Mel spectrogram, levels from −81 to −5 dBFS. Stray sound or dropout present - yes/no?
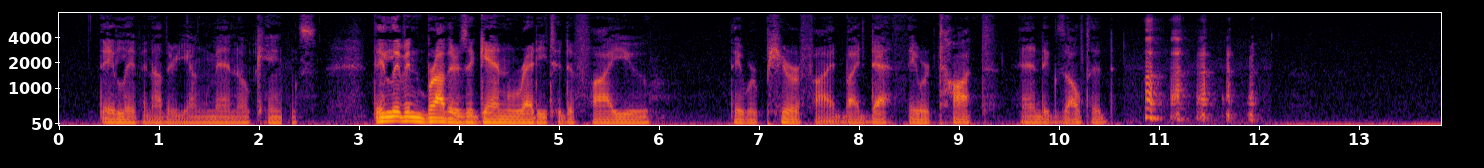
yes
